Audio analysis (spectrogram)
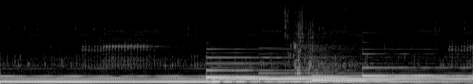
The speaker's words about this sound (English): A bullfrog sounds a mating call, then splashes in the water.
